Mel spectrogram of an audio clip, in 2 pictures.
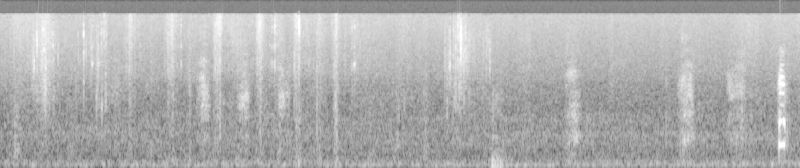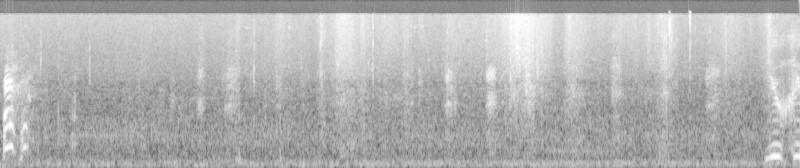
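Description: Cairn terrier digging at turf with its paws, a run of scratching and tearing at grass and soil, with a thump just before four seconds in. About six seconds in the dog gives two short high whines.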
